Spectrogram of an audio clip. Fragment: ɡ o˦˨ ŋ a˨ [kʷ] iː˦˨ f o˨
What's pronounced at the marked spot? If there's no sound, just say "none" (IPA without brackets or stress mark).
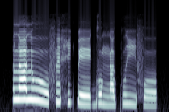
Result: kʷ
